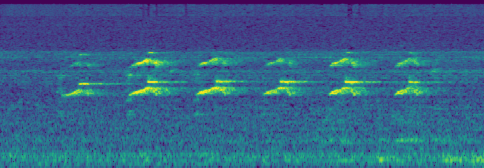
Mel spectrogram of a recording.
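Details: Eagle chick up in the nest on the Assabet River calling for its parents: thin, high, squeaky chirps repeated about twice a second, a baby version of the adult's scream, over faint background hiss.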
